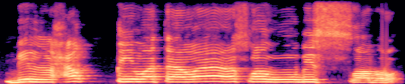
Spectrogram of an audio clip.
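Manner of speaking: slow chanted recitation, हक़्क़ि read with its kasra; recitation without stopping. Shown as a demonstration. Teacher shows the reading without a verse stop, slow and chanted. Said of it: "इस तरह से पढ़ेंगे".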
